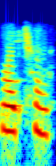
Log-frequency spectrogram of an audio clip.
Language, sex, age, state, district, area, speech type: Marathi, female, 60+, Maharashtra, Nagpur, urban, conversation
